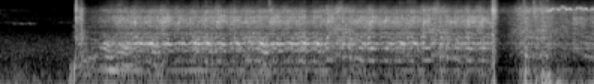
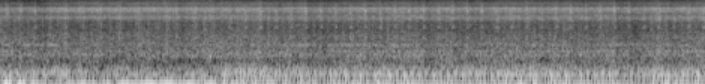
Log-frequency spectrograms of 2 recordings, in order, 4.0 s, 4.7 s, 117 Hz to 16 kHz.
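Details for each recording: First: Ford Mustang engine, freshly unseized with Marvel Mystery Oil, started with a wired trigger and a little gas: catches with a sharp crack, runs ragged, then loud pop and briefly catches fire; backfire suspected from engine running slow or ignition timing out, not confirmed. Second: Ford Mustang V8, freshly unseized, burning off Marvel Mystery Oil: steady lumpy idle with even beat, no knocks or misfires; runs healthy.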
